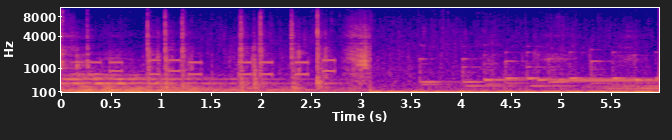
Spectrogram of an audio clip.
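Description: A telephone is dialed to call for help from a shop: a quick run of sharp keypad beeps over a steady low hum, followed by a deep droning tone once the dialing stops.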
